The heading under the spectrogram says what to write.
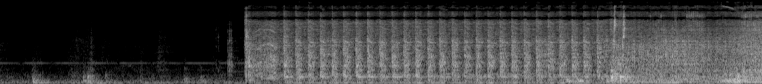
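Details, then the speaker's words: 2009 Dodge Charger SE 2.7 in for a no-start, no codes, coughing through the intake, cam sensor removed; engine catches and runs with an uneven pulsing rumble and water dripping underneath; rough running traced to water pump failure causing a timing issue, with water and oil mixed. "All right, as I expected, it sounds like a whole bunch of rumbling going on, so I'm gonna listen to that and try to identify that noise with my stethoscope."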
